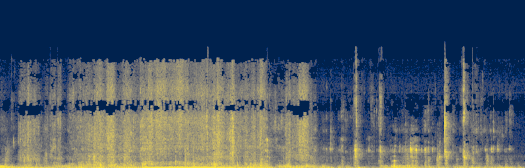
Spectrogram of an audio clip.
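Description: A person chewing a juice-dipped Chicago-style Italian beef sandwich close to a lapel mic: soft, wet mouth clicks and smacks, with a low hum under them.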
